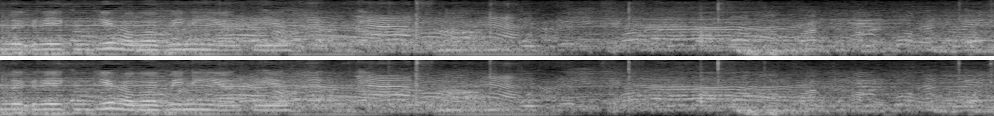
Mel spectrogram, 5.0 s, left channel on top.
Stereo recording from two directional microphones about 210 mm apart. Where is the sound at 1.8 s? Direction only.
30° right (ahead or behind).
